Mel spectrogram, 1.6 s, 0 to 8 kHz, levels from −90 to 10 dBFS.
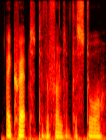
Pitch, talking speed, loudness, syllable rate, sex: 85 Hz, 300 wpm, -22 LUFS, 6.4 syllables/s, male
